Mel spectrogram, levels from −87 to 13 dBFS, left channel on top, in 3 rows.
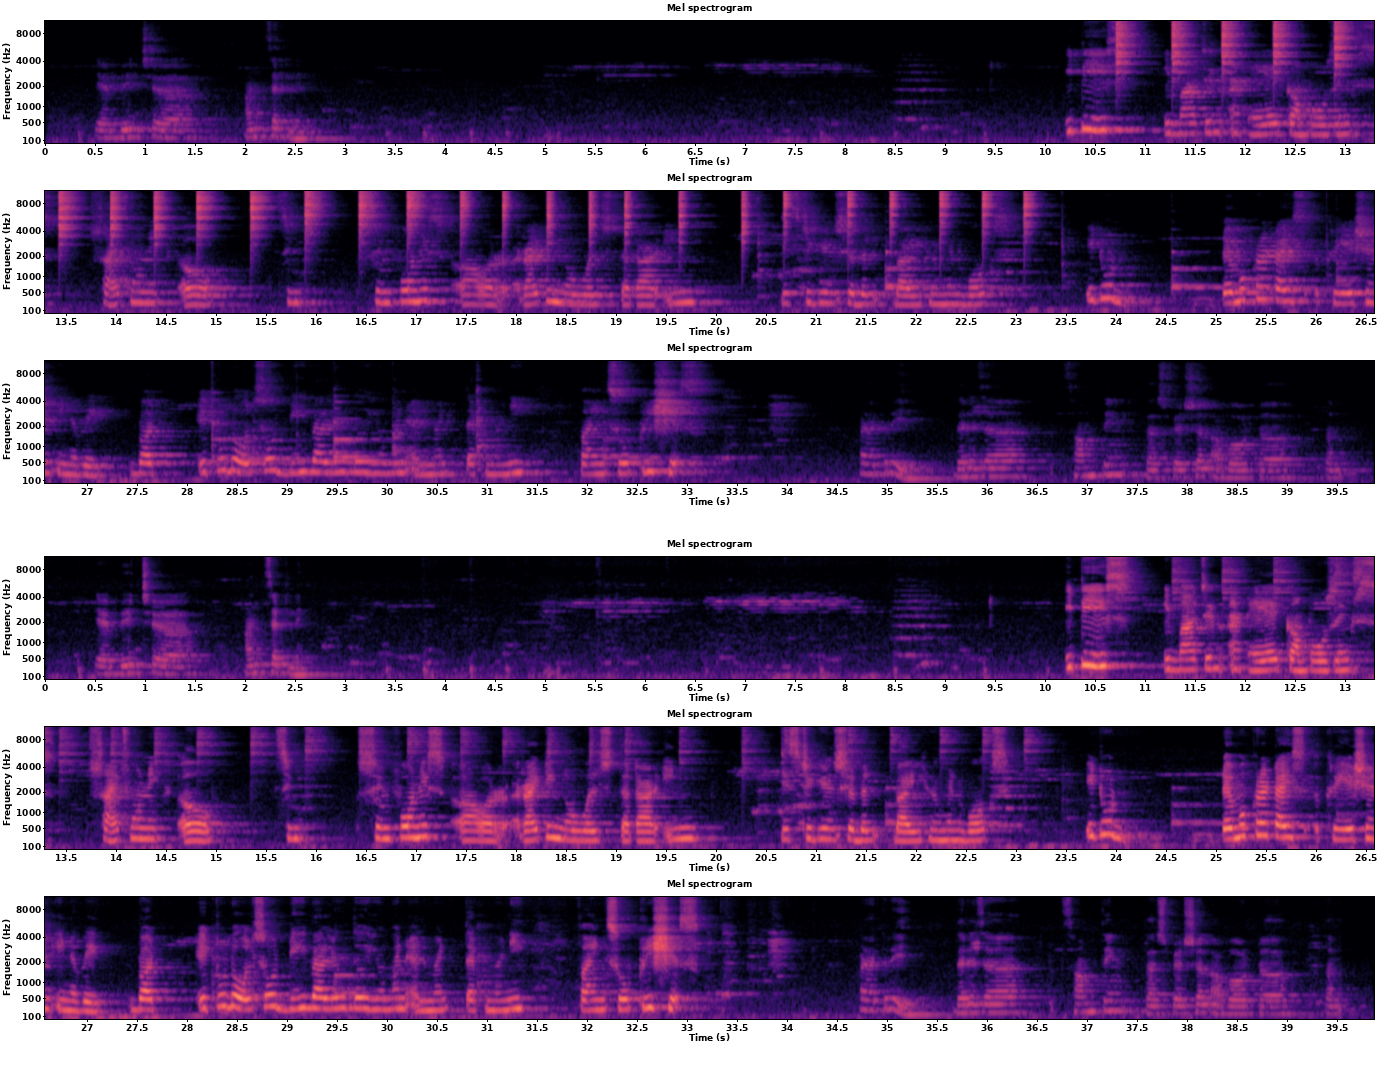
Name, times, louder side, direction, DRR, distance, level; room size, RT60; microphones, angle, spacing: voice 1, 0.5-1.6 2.0-2.7 34.7-36.5 36.8-39.6, right 4 dB, 55° right, 0.7 m, -39 dB
voice 2, 5.6-6.1 6.7-8.0 8.5-8.8 10.2-10.9 11.2-13.4 13.7-15.0 15.6-16.0 16.4-19.9 20.2-23.1 23.7-24.3 24.8-27.1 27.4-27.7 28.1-31.4 31.9-33.5 33.8-34.0, right 8 dB, 90° right, 0.3 m, -26 dB
sound 1, 10.7-10.9 11.3-11.5 11.8-12.0 12.3-12.5 12.9-13.1 13.4-13.6 13.9-14.1 14.4-14.5 14.8-15.0 15.3-15.5 15.9-16.1 16.4-16.6 16.9-17.1 17.4-17.6 17.9-18.0 18.3-18.4 18.7-18.8 19.1-19.2 19.6-19.7 20.3-20.4 20.7-20.8 21.3-21.4 21.7-21.8 22.2-22.4 22.7-22.8 23.1-23.2, left 18 dB, 80° left, 0.3 m, -25 dB
sound 2, 19.8-19.9 20.4-20.6 21.0-21.4 21.7-23.0 23.5-23.6 24.6-26.6 28.2-29.2 29.5-31.4 32.2-33.3, left 4 dB, 55° left, 0.9 m, -44 dB
12.0 x 9.2 x 5.0 m
head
